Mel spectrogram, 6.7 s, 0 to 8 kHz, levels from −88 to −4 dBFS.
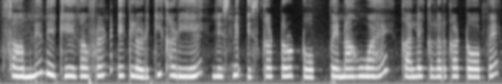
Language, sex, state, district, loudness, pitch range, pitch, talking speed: Hindi, female, Rajasthan, Jaipur, -13 LUFS, 285-315 Hz, 295 Hz, 170 wpm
